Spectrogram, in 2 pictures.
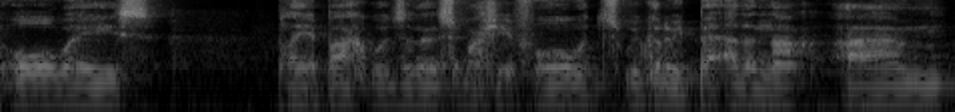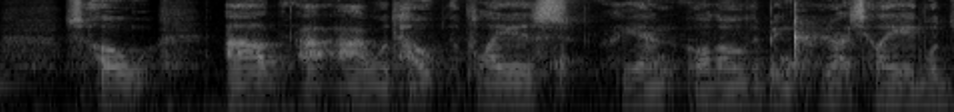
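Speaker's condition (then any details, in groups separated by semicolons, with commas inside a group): No condition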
